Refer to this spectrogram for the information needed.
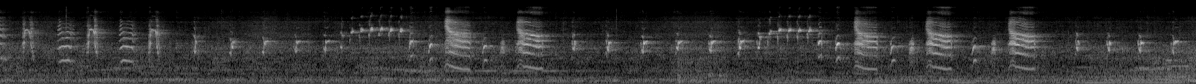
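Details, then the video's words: Long-tailed shrike (cendet) singing long, with mimicked tengkek buto phrases, gives a busy run of sharp chirps, buzzy rasps and bright whistled notes, several each second. "BURUNG CENDET ISIAN TENGKEK BUTO PANJANG - PANJANG DAN NGERRII"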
